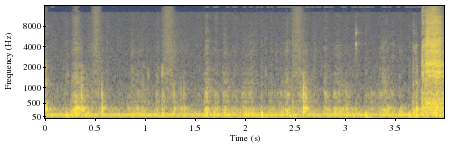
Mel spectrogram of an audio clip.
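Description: An Edison Jameson fountain pen with a medium stainless steel number 8 nib scratches softly across paper in short, irregular strokes with light tapping pauses, faint and close in a quiet room.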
